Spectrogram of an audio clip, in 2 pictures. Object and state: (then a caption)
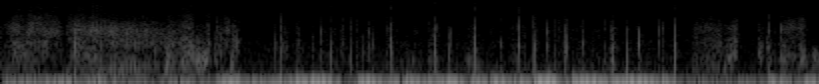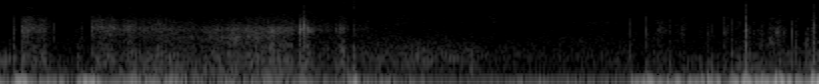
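Leather tablet case. Fingertips and nails scratch and tap quickly along the surface and stitched spine of a closed purple leather tablet folio case lying flat. The result is a dense, irregular stream of dry scratching and crisp taps, with a quieter stretch before a louder burst at the end.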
